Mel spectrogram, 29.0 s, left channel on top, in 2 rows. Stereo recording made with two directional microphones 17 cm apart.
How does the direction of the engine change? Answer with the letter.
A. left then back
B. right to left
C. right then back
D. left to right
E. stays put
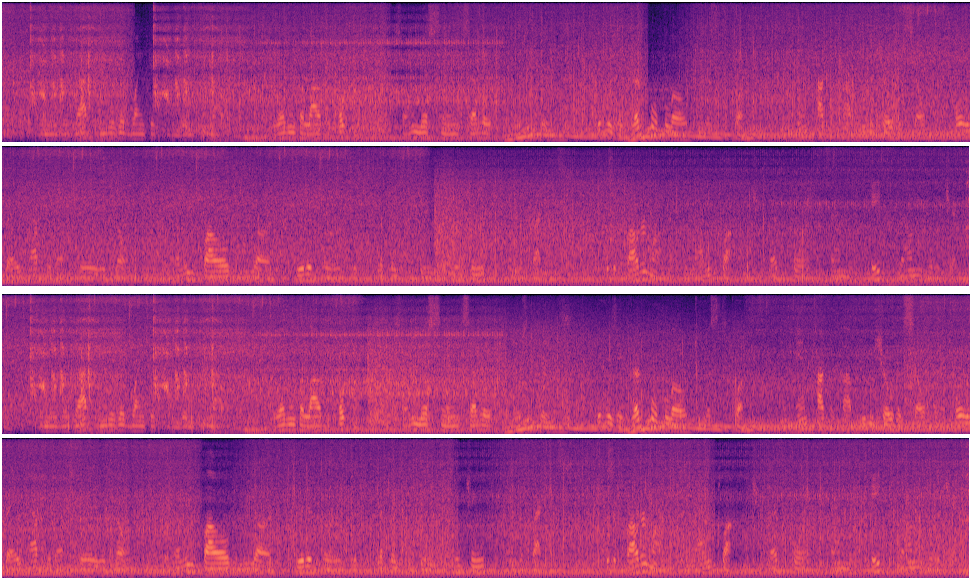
E.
